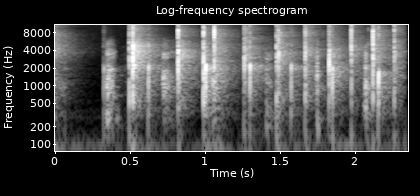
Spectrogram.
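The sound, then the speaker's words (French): A small round of applause breaks out to congratulate someone, with many sharp hand claps from a few people in a quick, uneven rhythm throughout. “Un petit clapping pour Fred”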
